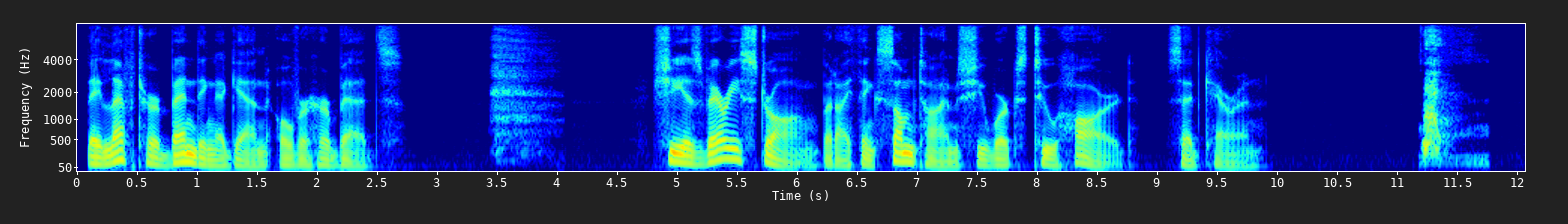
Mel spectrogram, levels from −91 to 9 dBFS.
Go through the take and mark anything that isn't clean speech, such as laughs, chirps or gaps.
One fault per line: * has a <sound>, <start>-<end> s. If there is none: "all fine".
* has a sigh, 3.4-4.1 s
* has a bark, 11.2-11.8 s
